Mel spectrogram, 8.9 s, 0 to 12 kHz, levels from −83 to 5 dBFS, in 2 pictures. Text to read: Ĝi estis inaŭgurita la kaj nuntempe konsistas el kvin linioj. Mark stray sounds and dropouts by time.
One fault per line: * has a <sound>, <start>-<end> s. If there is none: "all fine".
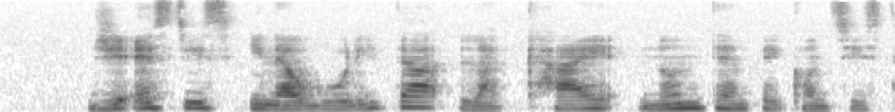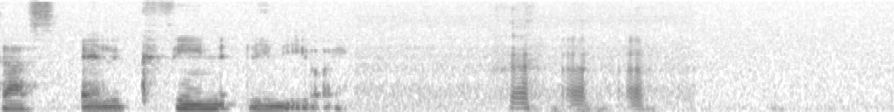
* has a laugh, 6.9-7.8 s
